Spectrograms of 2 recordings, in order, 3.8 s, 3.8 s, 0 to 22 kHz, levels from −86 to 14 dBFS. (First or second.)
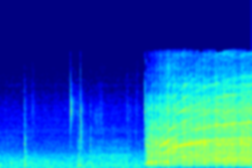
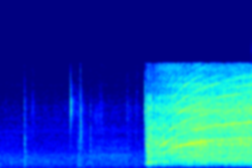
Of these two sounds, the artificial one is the first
